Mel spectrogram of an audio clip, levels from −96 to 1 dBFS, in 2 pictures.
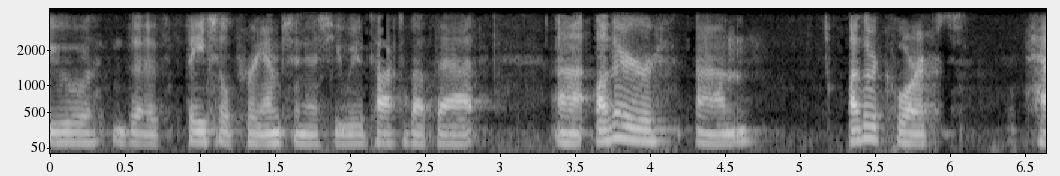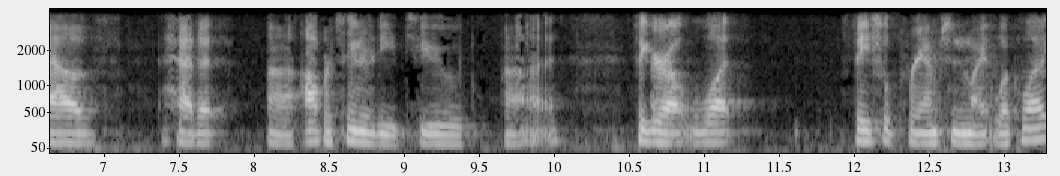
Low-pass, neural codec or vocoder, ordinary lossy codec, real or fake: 3.6 kHz; codec, 16 kHz, 8 kbps, FreqCodec, smaller model; AAC, 24 kbps; fake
